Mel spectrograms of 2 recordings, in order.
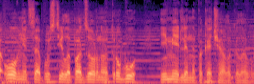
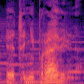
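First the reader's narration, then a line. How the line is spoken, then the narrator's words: Whisper. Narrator (Russian): прошептала она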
